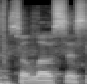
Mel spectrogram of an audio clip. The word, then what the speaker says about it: Solosis: I did mispronounce the name so badly now that I found it. – Oh, my gosh. It does look kind of like that. – Solosis. Yeah. Yeah.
